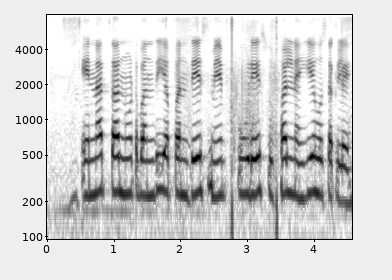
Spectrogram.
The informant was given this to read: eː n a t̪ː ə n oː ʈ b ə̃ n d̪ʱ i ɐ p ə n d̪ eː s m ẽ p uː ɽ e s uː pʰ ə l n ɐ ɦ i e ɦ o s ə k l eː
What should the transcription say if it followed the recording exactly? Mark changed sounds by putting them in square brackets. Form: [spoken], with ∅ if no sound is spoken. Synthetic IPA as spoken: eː n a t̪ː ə n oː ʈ b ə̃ n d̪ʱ i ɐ p ə n d̪ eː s m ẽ p uː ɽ e s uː pʰ ə l n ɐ ɦ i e ɦ o s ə k l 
